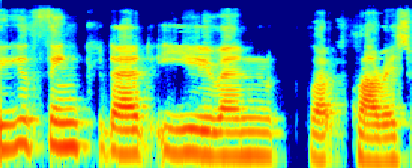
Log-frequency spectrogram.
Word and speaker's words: Clarice: You, I don't know, do you think that you and Clarice or Clarissy, I'm still not sure how to pronounce her name. They you have say something Clarissy. Okay, Clarissy, okay.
